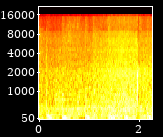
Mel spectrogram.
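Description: Steady rushing of a small waterfall cascading over rocks.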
